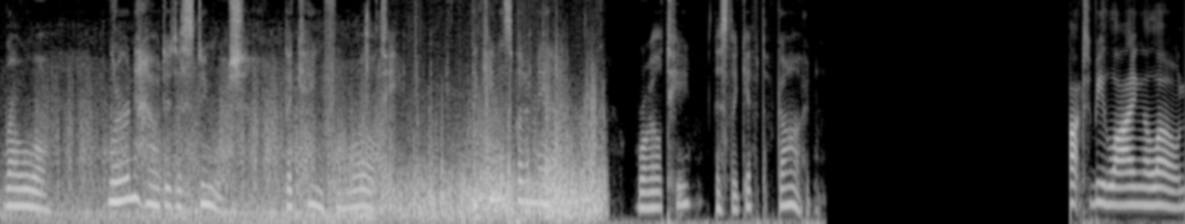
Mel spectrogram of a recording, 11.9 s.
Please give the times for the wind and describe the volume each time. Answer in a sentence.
The wind can be heard from 0.0 to 6.1 s, getting louder.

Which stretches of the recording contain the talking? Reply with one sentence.
You can hear the talking from 0.0 to 8.2 s and from 10.7 to 11.8 s.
